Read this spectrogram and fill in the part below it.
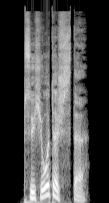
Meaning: inflection of psychotisch: 1. strong/mixed nominative/accusative feminine singular superlative degree 2. strong nominative/accusative plural superlative degree
- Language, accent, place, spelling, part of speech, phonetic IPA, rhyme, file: German, Germany, Berlin, psychotischste, adjective, [psyˈçoːtɪʃstə], -oːtɪʃstə, De-psychotischste.ogg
